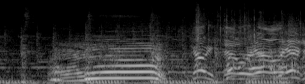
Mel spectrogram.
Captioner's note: cow bellows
